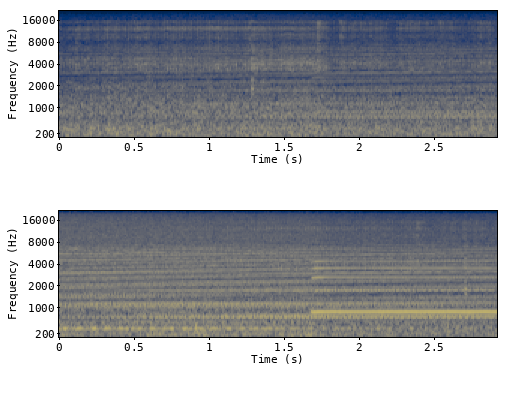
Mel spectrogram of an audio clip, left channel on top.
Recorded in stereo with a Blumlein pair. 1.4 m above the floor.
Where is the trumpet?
40° right.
